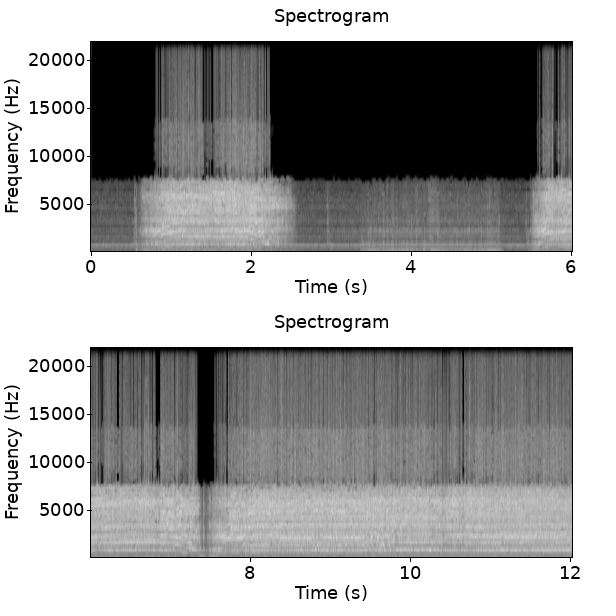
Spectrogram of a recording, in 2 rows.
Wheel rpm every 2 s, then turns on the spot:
70, 30, 40, 170, 200, 220.
2-4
